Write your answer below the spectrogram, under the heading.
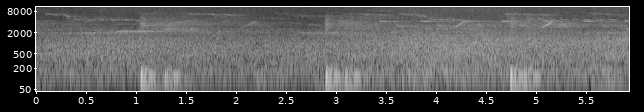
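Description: Outdoor ambience: a steady hiss with birds chirping. Three low thuds about two seconds apart cut through it.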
